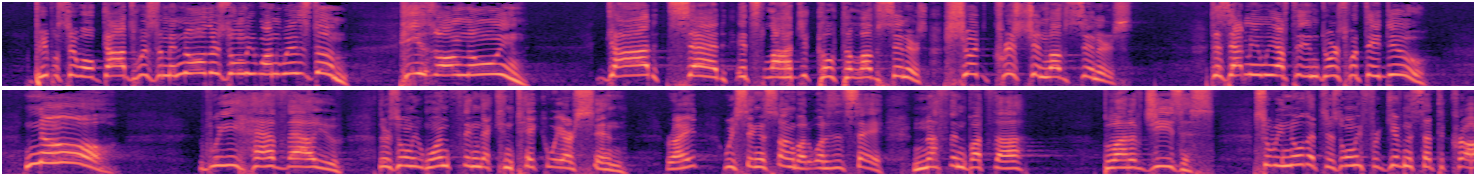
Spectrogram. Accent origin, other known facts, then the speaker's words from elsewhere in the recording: Wisconsin, United States; I grew up in Wisconsin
